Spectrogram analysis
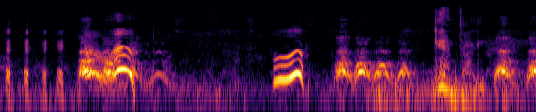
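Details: Terrier mix playing catch at Eureka Valley dog park; a few scattered sharp, rising-falling yips and barks mixed with softer sounds and human voices nearby.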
